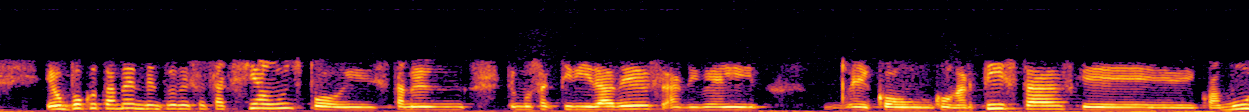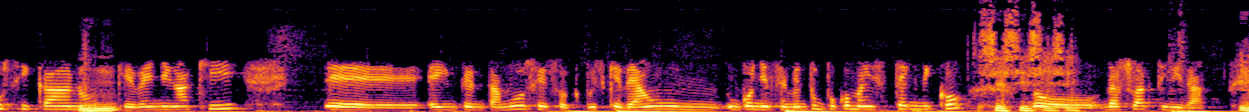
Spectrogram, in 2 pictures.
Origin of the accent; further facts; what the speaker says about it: Galicia, Spain; also born or lived in Catalonia; De Cataluña, pero bueno, son galega 100%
